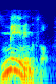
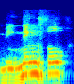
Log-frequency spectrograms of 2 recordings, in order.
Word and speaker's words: meaningful: word there yeah and you can see the the stress is on the first syllable because we have the little marker the front so it's meaningful not meaningful or meaning full but it's meaningful with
